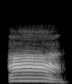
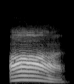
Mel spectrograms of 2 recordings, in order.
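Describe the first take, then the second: First: The sound is at ordinary indoor volume. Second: The sound is loud, like outdoor calling. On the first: "Inside voice level" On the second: "I tried using my outside voice next"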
